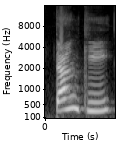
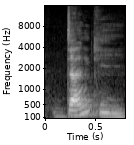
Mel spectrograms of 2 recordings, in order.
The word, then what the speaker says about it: Dankie: Sure. Dankie means thank you in Afrikaans. Donkey, did I say it right? Perfect.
